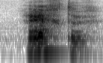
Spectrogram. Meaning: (noun) judge; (adjective) 1. right (not left) 2. comparative degree of recht (“straight”)
- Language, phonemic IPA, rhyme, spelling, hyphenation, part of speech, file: Dutch, /ˈrɛx.tər/, -ɛxtər, rechter, rech‧ter, noun / adjective, Nl-rechter.ogg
